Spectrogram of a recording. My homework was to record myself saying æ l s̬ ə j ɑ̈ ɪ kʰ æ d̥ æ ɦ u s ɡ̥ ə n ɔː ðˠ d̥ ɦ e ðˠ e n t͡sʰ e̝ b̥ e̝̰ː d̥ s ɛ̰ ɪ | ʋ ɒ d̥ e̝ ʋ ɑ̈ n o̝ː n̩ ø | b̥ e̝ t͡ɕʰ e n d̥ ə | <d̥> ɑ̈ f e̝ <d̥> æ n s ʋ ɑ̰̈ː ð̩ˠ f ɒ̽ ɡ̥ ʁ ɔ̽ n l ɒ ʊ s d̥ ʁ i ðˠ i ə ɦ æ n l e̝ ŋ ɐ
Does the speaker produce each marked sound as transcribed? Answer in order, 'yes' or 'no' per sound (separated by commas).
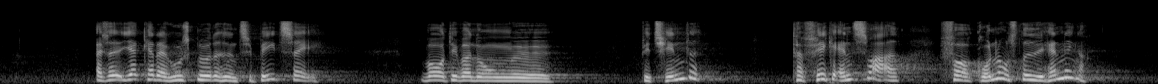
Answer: yes, no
